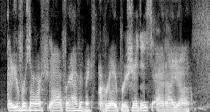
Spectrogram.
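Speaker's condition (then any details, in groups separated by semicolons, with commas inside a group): Rare muscular dystrophy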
